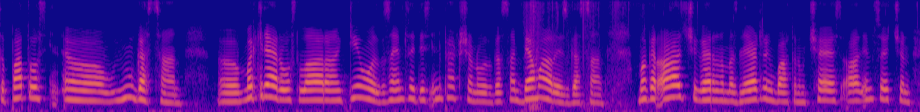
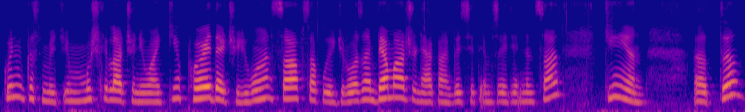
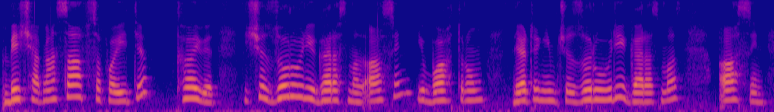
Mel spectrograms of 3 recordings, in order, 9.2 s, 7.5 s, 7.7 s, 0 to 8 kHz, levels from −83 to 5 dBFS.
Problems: background sounds at intervals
